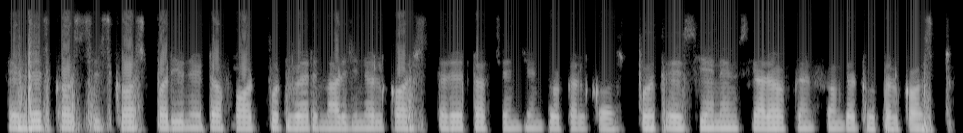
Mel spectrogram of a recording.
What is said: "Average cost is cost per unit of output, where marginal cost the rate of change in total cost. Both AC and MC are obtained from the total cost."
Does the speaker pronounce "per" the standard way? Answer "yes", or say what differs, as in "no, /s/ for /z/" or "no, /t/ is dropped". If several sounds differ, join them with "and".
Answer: yes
